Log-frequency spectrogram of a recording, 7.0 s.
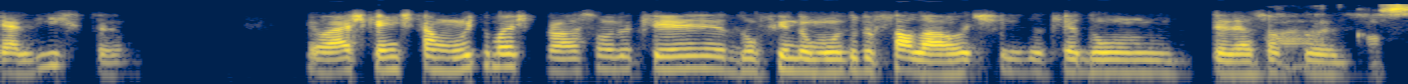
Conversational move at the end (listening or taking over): taking over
